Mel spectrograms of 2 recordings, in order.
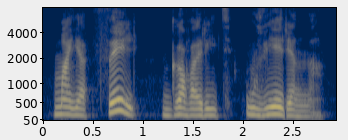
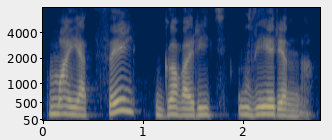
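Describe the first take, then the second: No difference in how they are said.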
